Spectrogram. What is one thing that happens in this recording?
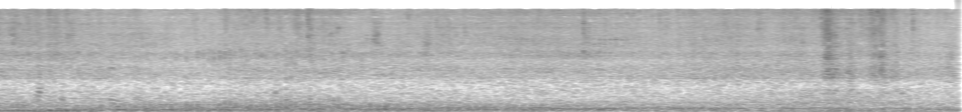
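Motorcycle engines hum along a street.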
